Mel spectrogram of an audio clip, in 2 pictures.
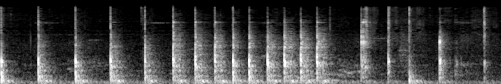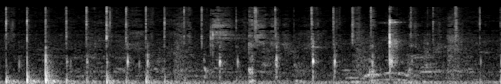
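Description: Pestle pounding whole dry spices and bay leaves in a green stone mortar: a rapid run of sharp stone-on-stone knocks in the first few seconds, then slower, softer strikes from about four seconds in.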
